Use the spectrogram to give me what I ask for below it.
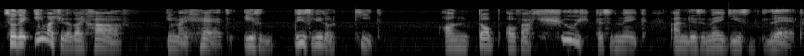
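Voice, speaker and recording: Husky, slow-speaking Peruvian man. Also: mid-range voice, animated, dark tone, dry recording, muffled recording. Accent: Peruvian Spanish. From Peru. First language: Spanish. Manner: emphatic, short phrases with deliberate pauses. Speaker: shamanic healer presenting a video. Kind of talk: explanatory talk with personal storytelling.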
